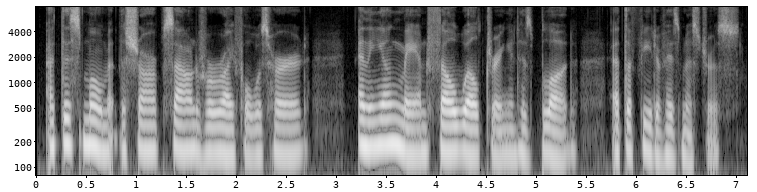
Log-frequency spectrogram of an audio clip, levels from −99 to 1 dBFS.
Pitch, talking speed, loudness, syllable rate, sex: 155 Hz, 220 wpm, -17 LUFS, 5.1 syllables/s, female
